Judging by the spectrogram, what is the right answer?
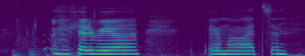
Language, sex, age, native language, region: Slovenian, female, 12-17, Slovenian, Savinja region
